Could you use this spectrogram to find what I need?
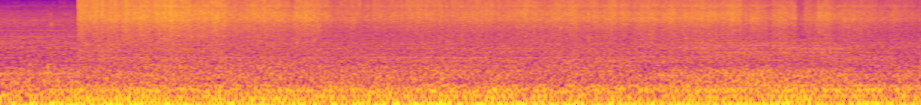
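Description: Rain patters on a car's windshield and roof.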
